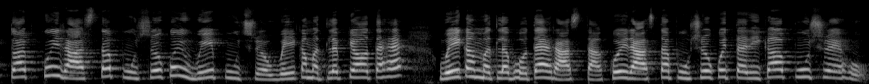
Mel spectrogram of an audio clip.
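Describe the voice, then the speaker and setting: A woman with an Indian accent teaching spoken English, repeating each phrase slowly and quizzing the listener. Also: high voice, fairly bright tone.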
